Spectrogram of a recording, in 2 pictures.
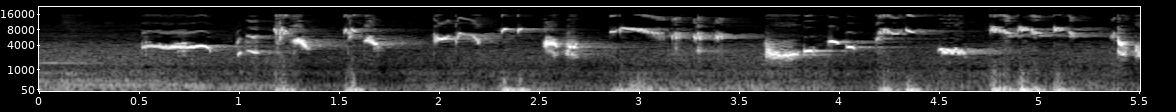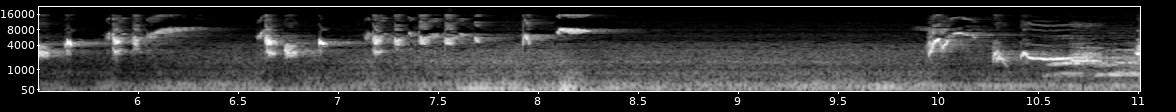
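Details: Orange-headed thrush in full song, used to prompt birds into singing: a long, lively medley of high whistles, slurred sweeps, and crisp chips, run together in rapid bursts with brief gaps, over a faint low rumble.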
